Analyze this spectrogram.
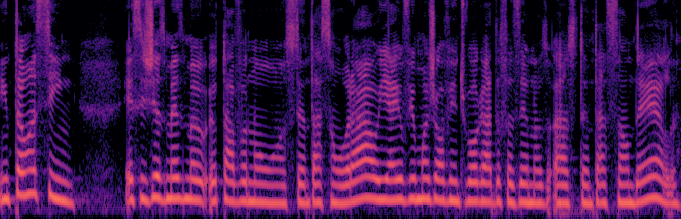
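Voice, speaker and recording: A dark, mellow voice moves at a fairly quick pace with fairly even intonation and very even loudness. The recording is very clean, with a silent background. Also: woman, fairly high pitch for a woman. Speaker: family lawyer. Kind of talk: casual chat. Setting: podcast recording.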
